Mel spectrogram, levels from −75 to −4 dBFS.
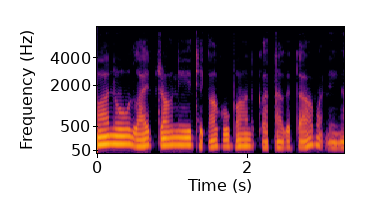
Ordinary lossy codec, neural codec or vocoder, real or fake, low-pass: none; codec, 16 kHz, 4 kbps, X-Codec, HuBERT features, trained on general audio; fake; 7.2 kHz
